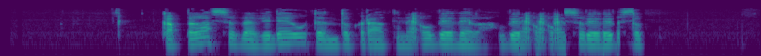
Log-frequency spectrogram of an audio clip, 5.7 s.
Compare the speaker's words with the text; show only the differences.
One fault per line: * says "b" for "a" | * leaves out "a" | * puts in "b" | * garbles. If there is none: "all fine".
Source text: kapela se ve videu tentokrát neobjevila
* garbles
